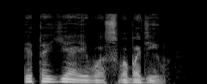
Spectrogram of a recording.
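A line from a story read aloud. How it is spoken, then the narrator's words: Weary. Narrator (Russian): устало поморщился Тилорн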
